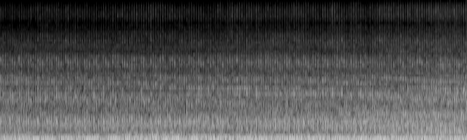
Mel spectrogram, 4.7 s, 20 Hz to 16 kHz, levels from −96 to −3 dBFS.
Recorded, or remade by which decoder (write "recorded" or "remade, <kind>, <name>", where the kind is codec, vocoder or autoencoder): recorded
